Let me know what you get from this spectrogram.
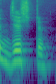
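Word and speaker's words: gist: एस आए तो वहाँ पर भी जी का उच्चारण ज होता है। तो जी आई एस टी को हम क्या पढ़ेंगे? जिस्ट।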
